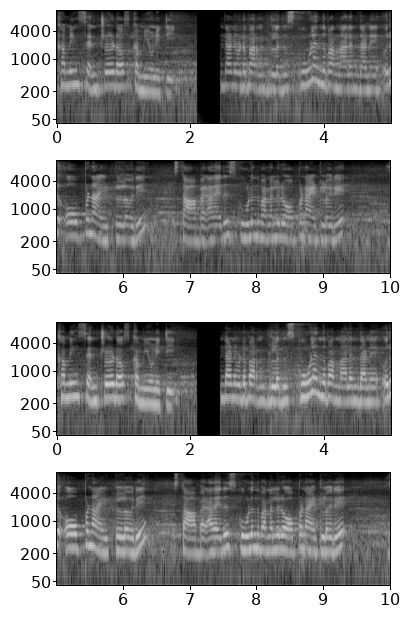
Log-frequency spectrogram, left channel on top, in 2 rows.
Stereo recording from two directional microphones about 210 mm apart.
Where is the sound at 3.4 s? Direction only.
5° left (ahead or behind).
